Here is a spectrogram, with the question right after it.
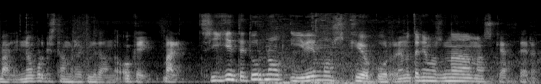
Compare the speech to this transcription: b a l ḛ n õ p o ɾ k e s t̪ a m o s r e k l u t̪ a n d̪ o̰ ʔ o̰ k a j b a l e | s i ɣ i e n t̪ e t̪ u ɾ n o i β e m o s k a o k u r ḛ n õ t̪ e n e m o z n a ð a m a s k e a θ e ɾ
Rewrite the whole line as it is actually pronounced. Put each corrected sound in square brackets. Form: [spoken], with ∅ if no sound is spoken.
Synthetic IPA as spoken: b a l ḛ n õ p o ɾ k e s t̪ a m o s r e k l u t̪ a n d̪ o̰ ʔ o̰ k [e] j b a l e | s i ɣ [j] e n t̪ e t̪ u ɾ n o i β e m o s k [e] o k u r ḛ n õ t̪ e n e m o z n a ð a m a s k e a θ e ɾ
